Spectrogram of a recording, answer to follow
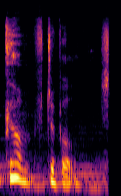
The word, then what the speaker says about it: comfortable: It's not comfortable. Even though Even though you see in the spelling four syllables come, but it's pronounced comfortable as three syllables in this accent, of course.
